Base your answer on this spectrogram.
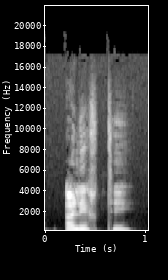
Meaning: to alert
- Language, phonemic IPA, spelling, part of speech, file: French, /a.lɛʁ.te/, alerter, verb, Fr-alerter.ogg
